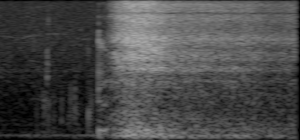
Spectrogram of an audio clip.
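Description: A single sharp inhale through the nose begins abruptly about halfway in and continues as a steady, airy hiss with a low rumble underneath, with no talking.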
